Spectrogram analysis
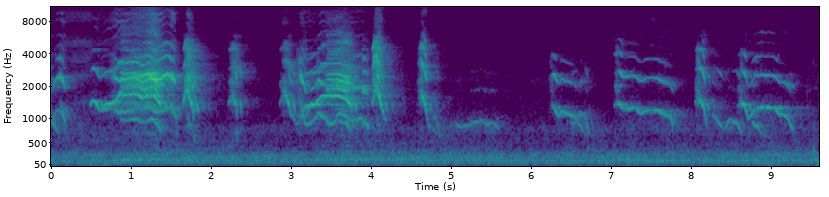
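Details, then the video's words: Foxes screaming at night in London: loud raspy, warbling screams early on, then shorter yelping calls with falling tones in quick pairs and triplets, faint steady hum beneath. "Foxes scream at night in London"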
